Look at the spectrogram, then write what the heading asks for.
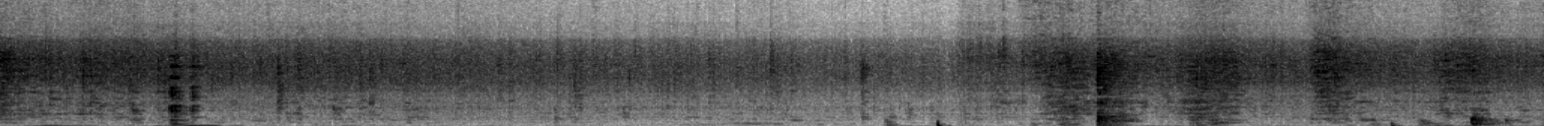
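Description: Coarsely ground soya chunks sizzling in hot oil in a kadhai, with a spatula scraping and stirring through them. The sizzle is loudest just after they go in and eases off, with more scrapes of the spatula in the last few seconds.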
